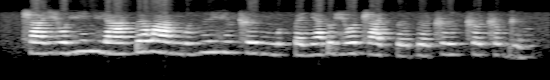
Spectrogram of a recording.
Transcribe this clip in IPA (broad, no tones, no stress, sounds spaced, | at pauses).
ʈ͡ʂ a ʑ o vʲ ɛ ʎ vʲ aː ɡ͡b ɛ lˠ aː ŋ͡m ʊ ʎ yː vʲ ʊ lʲ ʈ͡ʂ øː ŋ͡m ʊ k͡p ɛ lʲ aː ɗ o ʑ o ʈ͡ʂ aː lʲ k͡p ø ɓ ø ʈ͡ʂ øː ʎ ʈ͡ʂ o ʈ͡ʂ o ɡ y ʎ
